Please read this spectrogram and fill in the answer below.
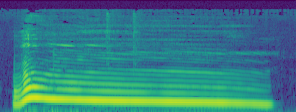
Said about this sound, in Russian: Первый сыщик, подняв морду, издал собачий вопль отчаяния. Второй сыщик сделал то же самое.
